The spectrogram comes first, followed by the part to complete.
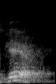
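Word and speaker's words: Guerre: the return of martin gale uh the french pronunciation is gail the spelling is g-u-e-r-r-e martin gear so modern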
